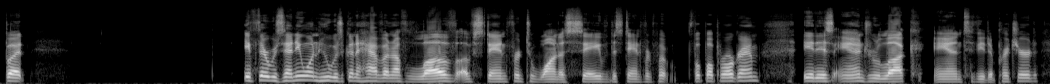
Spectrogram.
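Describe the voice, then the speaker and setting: A man hosting a casual solo sports talk show, hoarse from yelling, opinionated and rambling with frequent restarts. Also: mid-range voice, no echo, studio quality. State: hoarse, losing his voice. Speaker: podcast host.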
